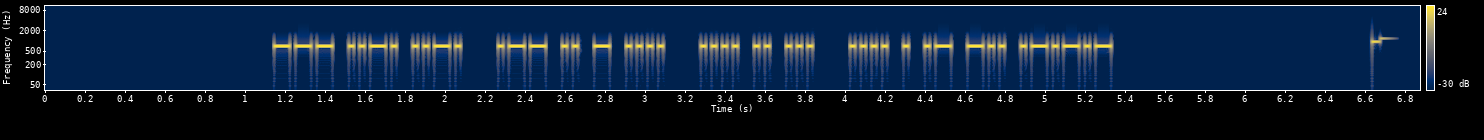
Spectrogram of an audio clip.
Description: Morse code, heard as a keyed tone, about 44 wpm, 700 Hz. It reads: OFF WITH HIS HEAD.
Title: Sentences from Top 300 Words 45wpm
